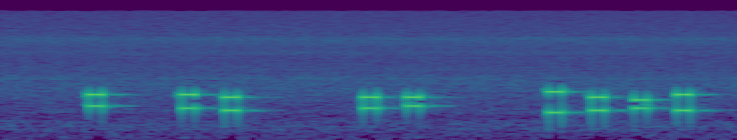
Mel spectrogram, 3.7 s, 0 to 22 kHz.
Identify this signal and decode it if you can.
DTMF, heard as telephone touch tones, dialled by machine, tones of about 70 ms. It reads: # 95 80 A576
